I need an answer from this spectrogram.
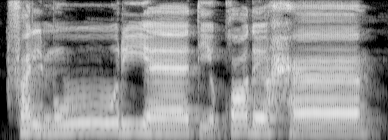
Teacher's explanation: یہ دو زبر الف مدہ سے بدل جائیں گی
